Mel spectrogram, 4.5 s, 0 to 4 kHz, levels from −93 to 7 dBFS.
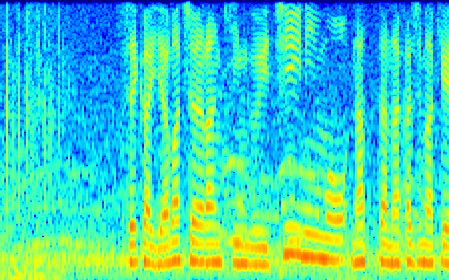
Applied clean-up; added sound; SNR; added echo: none; Dog; 17 dB; none.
